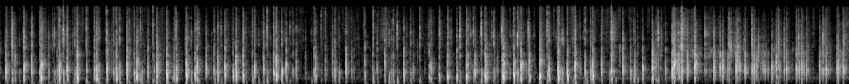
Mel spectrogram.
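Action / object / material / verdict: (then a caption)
tap / plastic jar with plastic lid / plastic / none. Fingertips and nails rapidly tap and scratch the blue plastic lid of a medium plastic petroleum jelly jar full of pale jelly. The result is a fast, dense stream of dozens of sharp, dry plastic clicks and scrapes. They sit mostly in the midrange with little low end and die away almost instantly.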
